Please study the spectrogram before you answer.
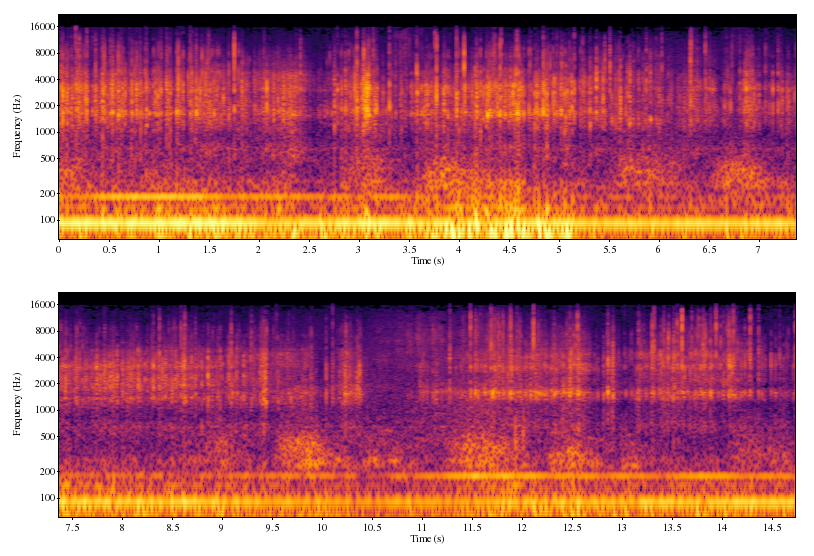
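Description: Long nails scratch the bristles of a small, flat, solid yellow silicone duck-shaped scrubber, making a dense, bright, crinkly scratching that continues steadily throughout. A constant low hum sits underneath the whole time.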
